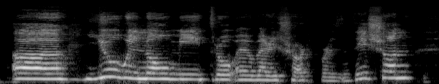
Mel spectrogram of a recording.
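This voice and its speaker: A high-pitched woman with a non-native accent speaks at a very slow pace. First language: not English. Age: 40s. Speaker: network marketer. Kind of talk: sales pitch. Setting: Facebook live stream. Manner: halting.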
